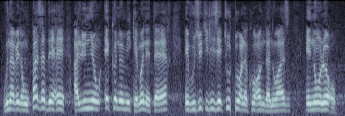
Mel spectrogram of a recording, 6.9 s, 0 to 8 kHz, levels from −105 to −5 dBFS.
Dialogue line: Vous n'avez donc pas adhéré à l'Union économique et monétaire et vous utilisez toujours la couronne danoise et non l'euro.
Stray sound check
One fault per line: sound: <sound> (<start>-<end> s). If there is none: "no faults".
sound: dropout (4.6-4.7 s)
